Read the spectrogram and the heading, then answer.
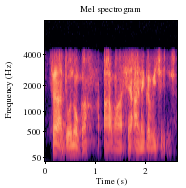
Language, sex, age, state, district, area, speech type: Hindi, male, 18-30, Madhya Pradesh, Bhopal, urban, conversation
